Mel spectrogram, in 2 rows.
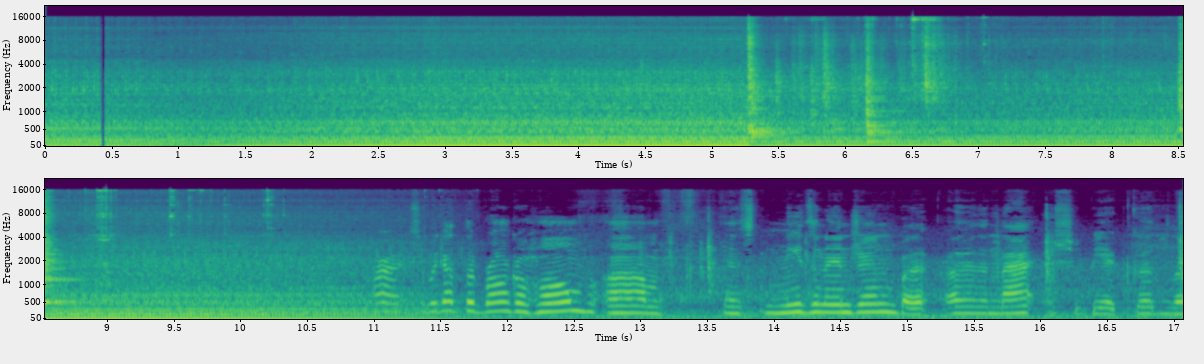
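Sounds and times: tractor engine idling: 0.0s - 17.0s
metal chain clinks: 5.8s - 7.3s, 7.9s - 10.4s.

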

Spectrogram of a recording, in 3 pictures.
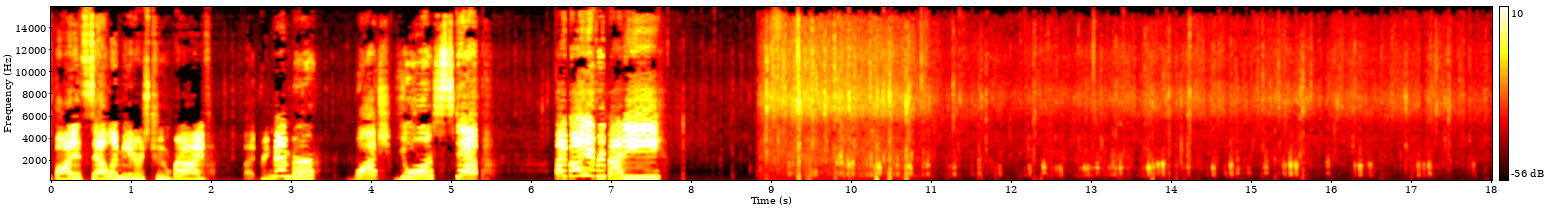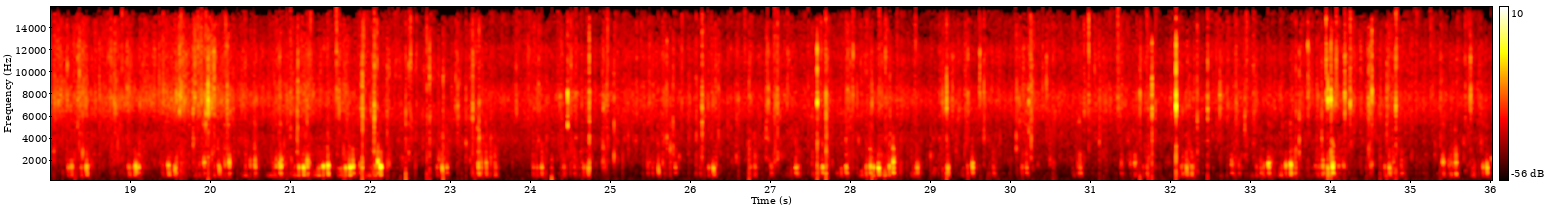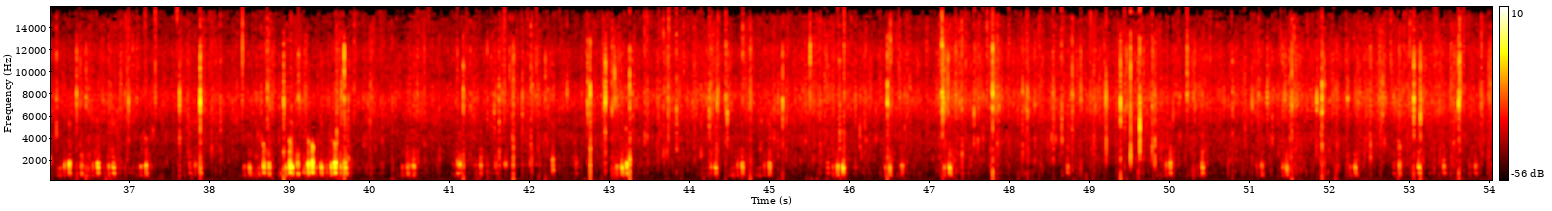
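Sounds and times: rain pattering: 0.0s - 54.0s.

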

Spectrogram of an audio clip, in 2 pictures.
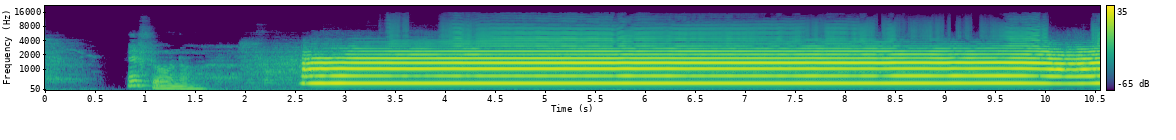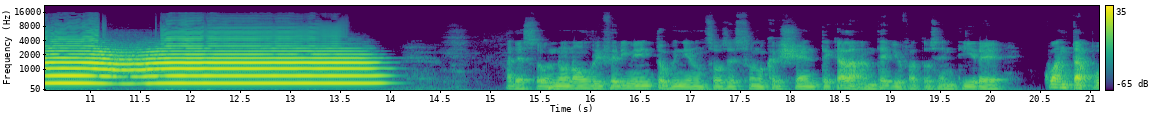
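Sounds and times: trumpet holding a long tone: 2.5s - 14.1s.

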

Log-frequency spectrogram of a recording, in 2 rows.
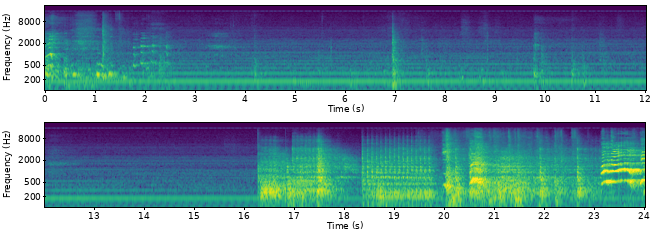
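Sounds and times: electrical mains hum: 0.0s - 24.0s
sharp knocks: 16.3s - 23.4s.

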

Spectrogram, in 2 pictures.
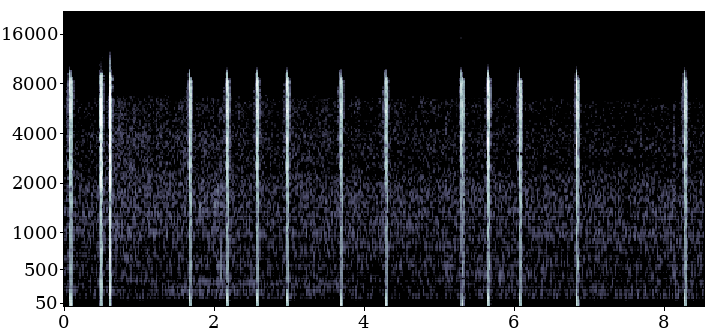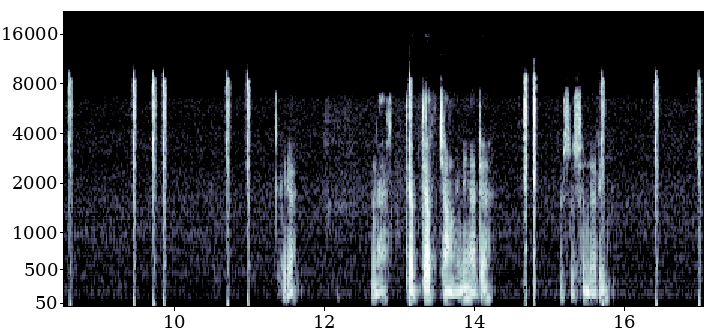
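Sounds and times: mouse button clicks: 0.0s - 0.7s, 14.6s - 14.8s
faint steady hum: 0.0s - 17.0s.

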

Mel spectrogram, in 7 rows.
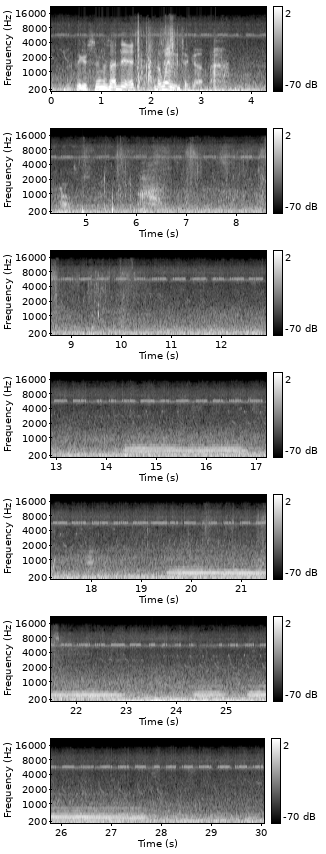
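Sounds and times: crickets chirping: 0.0s - 30.0s
chord of low tones: 1.1s - 5.5s, 21.7s - 27.9s.

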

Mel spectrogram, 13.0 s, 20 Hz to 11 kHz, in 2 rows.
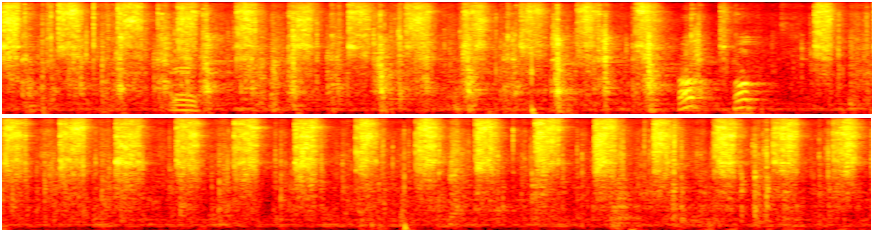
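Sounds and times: ratchet wrench clicking: 0.0s - 5.5s, 6.1s - 13.0s.

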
